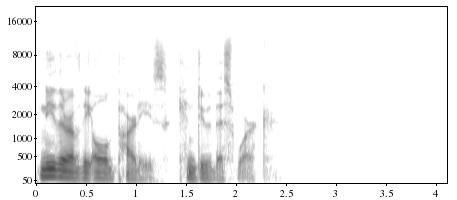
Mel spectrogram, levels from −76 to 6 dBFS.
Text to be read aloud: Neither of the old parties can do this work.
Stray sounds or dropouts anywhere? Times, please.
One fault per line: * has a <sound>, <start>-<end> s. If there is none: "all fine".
all fine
